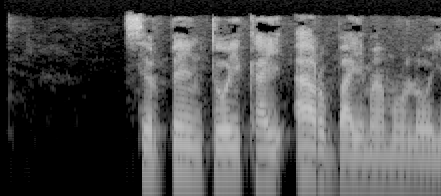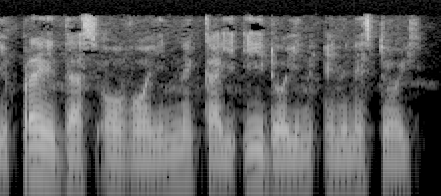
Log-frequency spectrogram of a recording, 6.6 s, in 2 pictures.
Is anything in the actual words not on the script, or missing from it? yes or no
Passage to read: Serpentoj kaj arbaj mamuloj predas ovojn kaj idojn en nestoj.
no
